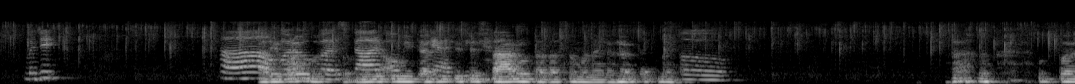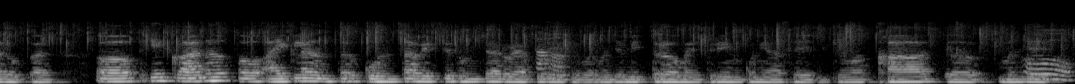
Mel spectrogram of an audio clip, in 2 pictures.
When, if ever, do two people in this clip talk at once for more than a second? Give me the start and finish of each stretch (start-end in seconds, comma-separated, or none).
2.6-4.8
